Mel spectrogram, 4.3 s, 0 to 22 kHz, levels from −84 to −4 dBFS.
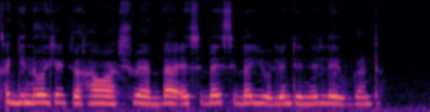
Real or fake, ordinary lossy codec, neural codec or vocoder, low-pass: fake; none; vocoder, 44.1 kHz, 128 mel bands, Pupu-Vocoder; none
